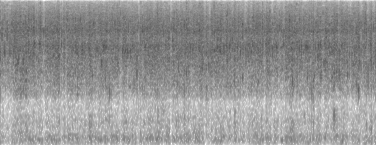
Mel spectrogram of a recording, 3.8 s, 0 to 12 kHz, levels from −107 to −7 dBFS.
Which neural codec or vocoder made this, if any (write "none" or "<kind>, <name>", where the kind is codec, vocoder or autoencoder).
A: none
